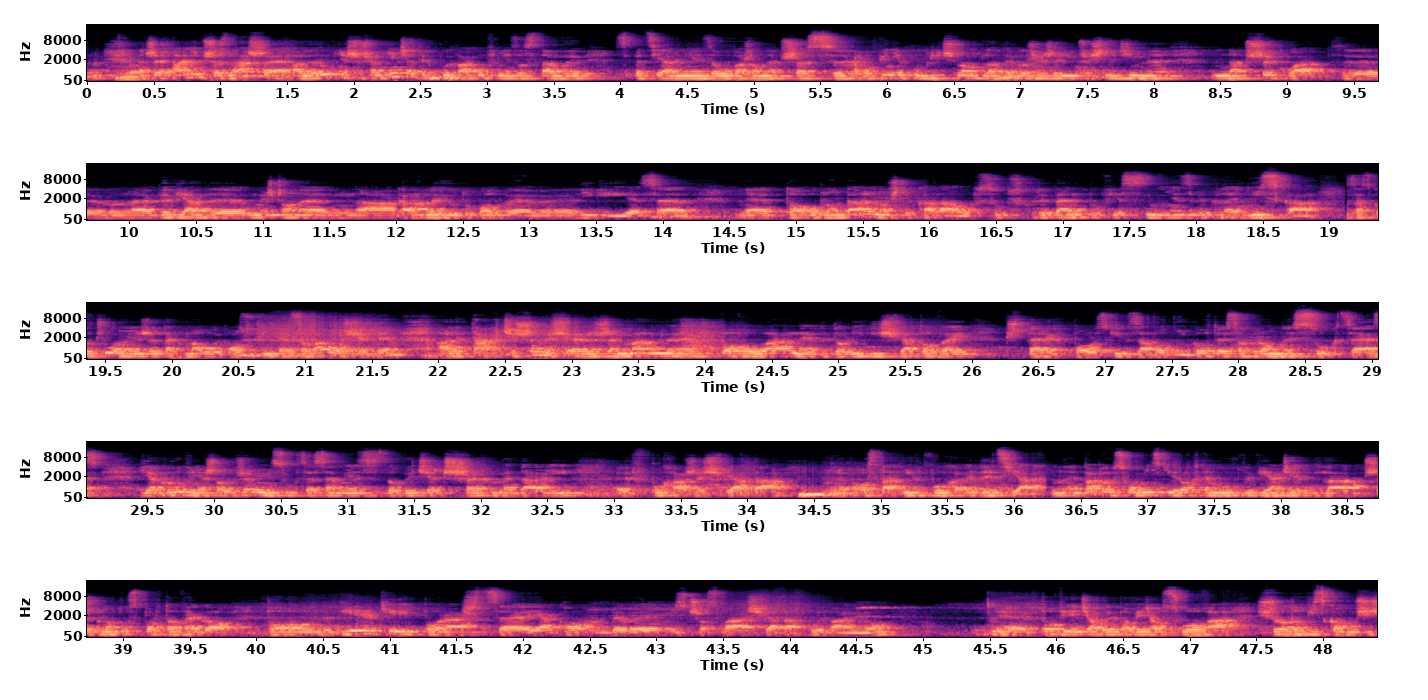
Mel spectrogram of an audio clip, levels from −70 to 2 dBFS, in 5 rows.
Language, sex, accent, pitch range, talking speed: Polish, male, native, 130-150 Hz, 125 wpm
